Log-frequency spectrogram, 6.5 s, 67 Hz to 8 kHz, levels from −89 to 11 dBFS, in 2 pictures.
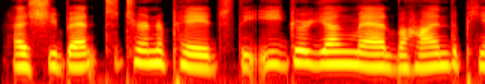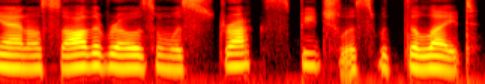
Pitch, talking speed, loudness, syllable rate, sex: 190 Hz, 215 wpm, -18 LUFS, 4.5 syllables/s, female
